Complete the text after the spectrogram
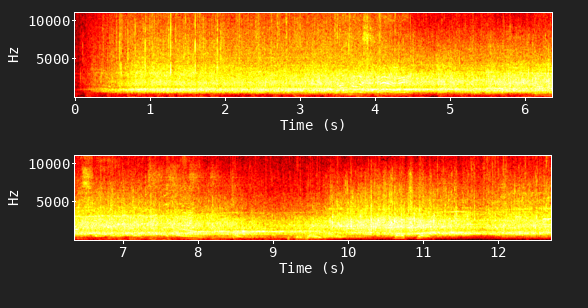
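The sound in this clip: Sustained applause from a large audience giving a standing ovation at Radio City for Deepak Chopra: loud, dense, continuous clapping with crowd noise that holds steady throughout.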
